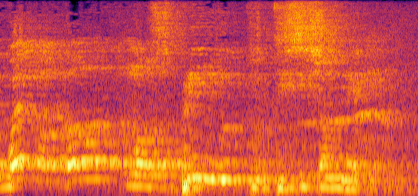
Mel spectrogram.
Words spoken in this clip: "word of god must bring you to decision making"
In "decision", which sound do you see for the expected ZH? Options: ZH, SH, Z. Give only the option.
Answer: SH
